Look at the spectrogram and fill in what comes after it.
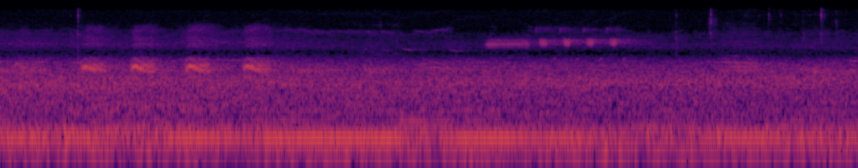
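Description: A bird calling four times in quick succession, short calls about half a second apart starting about a second in, over a steady low hum. A brief run of higher, quicker chirps follows about five seconds in.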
